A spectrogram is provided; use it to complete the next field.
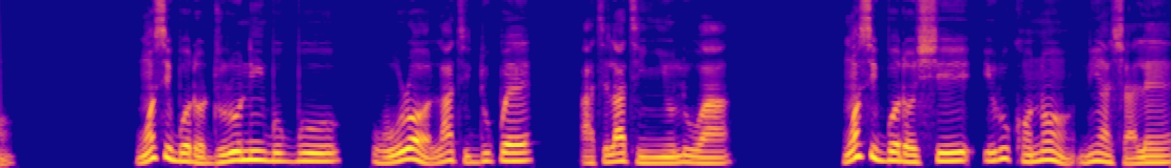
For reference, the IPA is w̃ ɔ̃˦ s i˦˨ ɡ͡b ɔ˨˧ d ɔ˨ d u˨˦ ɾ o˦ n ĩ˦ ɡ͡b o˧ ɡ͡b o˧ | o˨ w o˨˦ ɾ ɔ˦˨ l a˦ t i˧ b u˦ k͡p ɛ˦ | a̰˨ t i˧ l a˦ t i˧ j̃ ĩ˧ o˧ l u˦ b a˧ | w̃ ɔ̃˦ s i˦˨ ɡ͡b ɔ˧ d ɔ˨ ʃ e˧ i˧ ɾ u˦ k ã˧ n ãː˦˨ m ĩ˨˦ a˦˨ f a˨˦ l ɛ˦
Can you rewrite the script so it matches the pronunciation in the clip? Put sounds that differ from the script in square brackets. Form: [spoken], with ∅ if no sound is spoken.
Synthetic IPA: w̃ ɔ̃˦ s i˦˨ ɡ͡b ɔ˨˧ d ɔ˨ d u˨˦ ɾ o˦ n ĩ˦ ɡ͡b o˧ ɡ͡b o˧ | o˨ w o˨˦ ɾ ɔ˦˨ l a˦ t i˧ [d] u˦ k͡p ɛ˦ | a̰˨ t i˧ l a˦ t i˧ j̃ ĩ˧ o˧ l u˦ [w] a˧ | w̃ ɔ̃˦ s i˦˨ ɡ͡b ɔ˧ d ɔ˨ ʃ e˧ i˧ ɾ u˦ k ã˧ n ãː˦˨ [n] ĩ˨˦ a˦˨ [ʃ] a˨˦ l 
